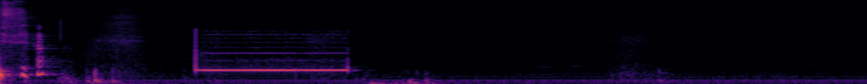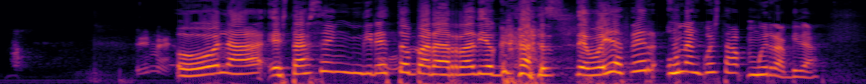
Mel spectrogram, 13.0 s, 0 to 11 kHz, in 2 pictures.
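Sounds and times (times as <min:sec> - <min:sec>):
speech: 0:00.0 - 0:00.4, 0:07.6 - 0:12.8
telephone ringing for an incoming call on a live radio phone-in: 0:01.5 - 0:02.7
short faint chirp: 0:04.0 - 0:07.0.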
